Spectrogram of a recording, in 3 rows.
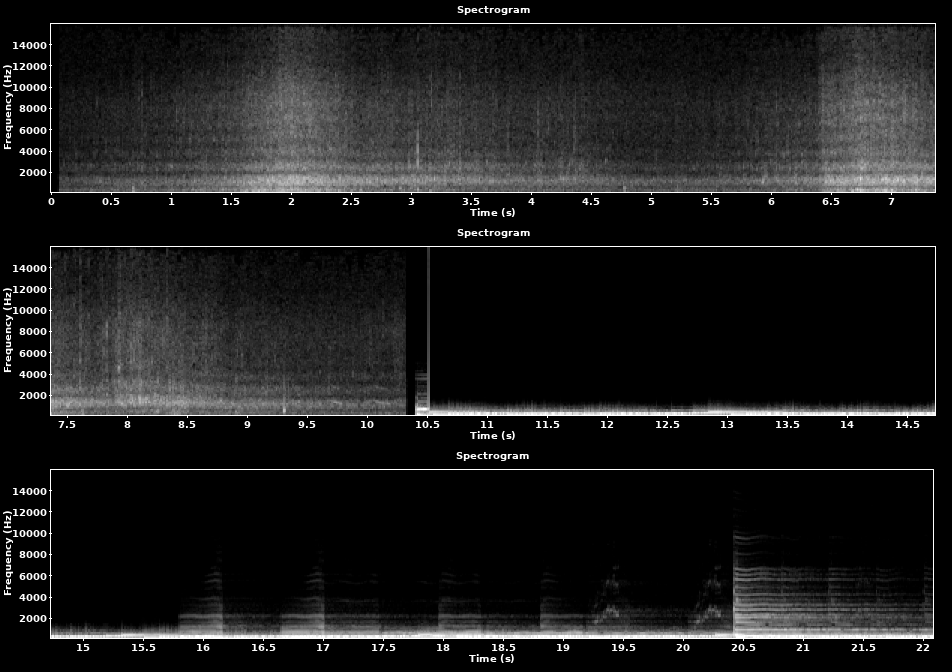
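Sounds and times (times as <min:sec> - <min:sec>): ocean surf breaking on beach: 0:00.2 - 0:04.6.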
